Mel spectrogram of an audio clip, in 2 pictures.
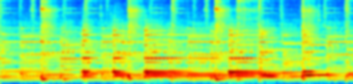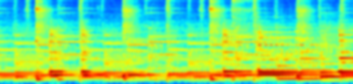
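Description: Electronic keyboard played with a piano sound: chords and melody struck in a steady rhythm.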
